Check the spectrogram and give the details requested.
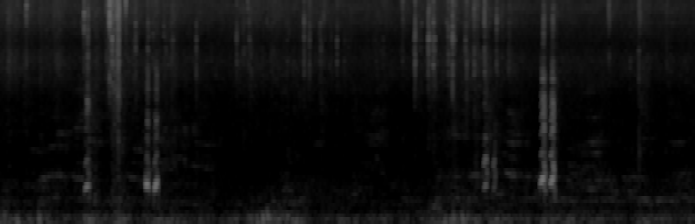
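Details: Southern red-billed hornbill at a bird feeder in South Africa, giving a few soft, low clucks, single notes and quick doubled notes spaced seconds apart, over steady low background rumble.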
